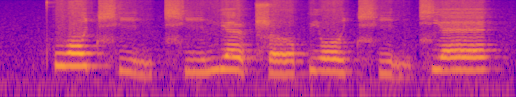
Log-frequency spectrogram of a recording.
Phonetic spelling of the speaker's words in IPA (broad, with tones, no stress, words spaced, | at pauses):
pʰwɔ˥t͡ɕʰḭ˨˩n t͡ɕʰi˧˥n̪jɛ˥˩ʈ͡ʂɤ˧˥ pjo˥˩ʊ̯ t͡ɕʰḭ˨˩nt͡ɕjɛ˥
